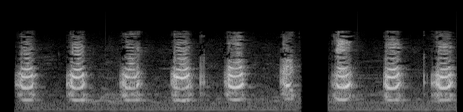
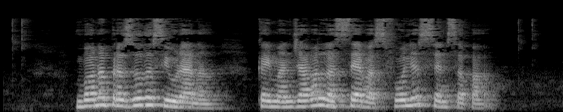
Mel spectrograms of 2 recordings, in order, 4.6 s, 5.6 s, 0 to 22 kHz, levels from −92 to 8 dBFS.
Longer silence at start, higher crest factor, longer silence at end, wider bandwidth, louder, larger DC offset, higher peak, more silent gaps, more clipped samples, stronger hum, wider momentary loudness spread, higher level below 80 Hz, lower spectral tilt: second, 0.15 s vs 0.75 s; about the same, 16 dB vs 16 dB; second, 0.05 s vs 0.7 s; second, 7.4 kHz vs 11.5 kHz; about the same, -19 LUFS vs -19 LUFS; neither; about the same, -4 dBFS vs -4 dBFS; first, 3.03-3.27 s vs none; neither; neither; second, 8 LU vs 11 LU; about the same, -64 dBFS vs -68 dBFS; second, -1.5 dB/octave vs -5.5 dB/octave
